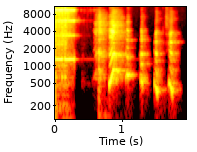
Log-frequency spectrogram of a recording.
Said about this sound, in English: is that a landline? Ever get a phone call.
